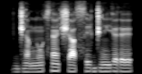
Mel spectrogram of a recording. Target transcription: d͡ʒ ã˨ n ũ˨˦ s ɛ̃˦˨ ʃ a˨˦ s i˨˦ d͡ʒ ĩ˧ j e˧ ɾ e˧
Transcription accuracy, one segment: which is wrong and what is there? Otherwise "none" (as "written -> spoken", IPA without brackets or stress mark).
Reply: i˨˦ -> i˧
